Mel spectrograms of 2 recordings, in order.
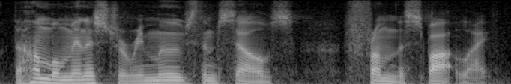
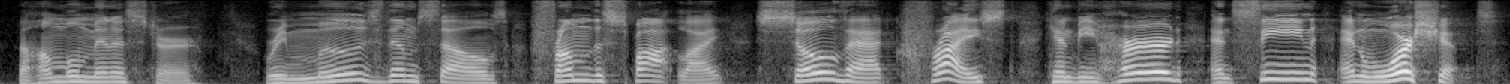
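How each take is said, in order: First: Said in the usual way. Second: "humble", "heard" and "worshiped" drawn out, slow, louder and higher; overemphasized. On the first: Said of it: "I added all those words on there because I wanted to overemphasize". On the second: Shown as a demonstration. Preacher overemphasizing the point to the congregation, slow and building loud. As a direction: build it slowly to a loud, high peak on "worshiped". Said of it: "I wanted to overemphasize that fact".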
